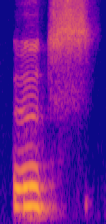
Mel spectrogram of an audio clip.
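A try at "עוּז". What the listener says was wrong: Okay, now it's not a tzadi, that's a zion. So give me a z, uz, It rhymes with booze, uz.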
